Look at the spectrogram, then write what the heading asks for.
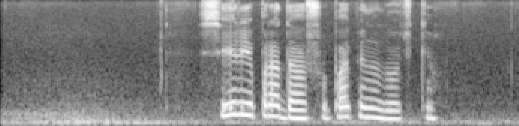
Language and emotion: Russian, neutral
